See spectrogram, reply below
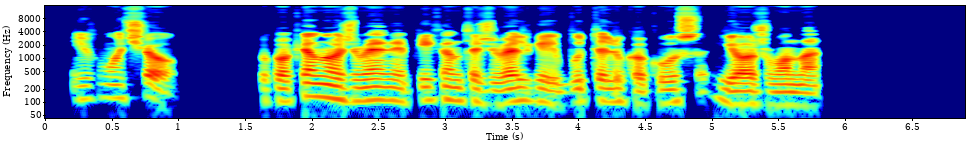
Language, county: Lithuanian, Kaunas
